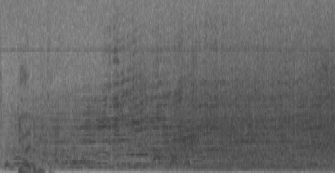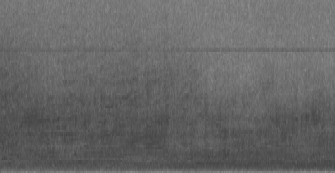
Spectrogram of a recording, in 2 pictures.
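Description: Many motorcycle engines roar loudly as they race past.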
